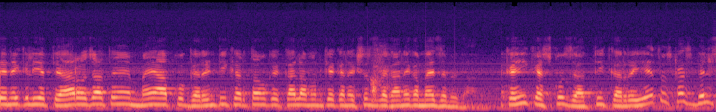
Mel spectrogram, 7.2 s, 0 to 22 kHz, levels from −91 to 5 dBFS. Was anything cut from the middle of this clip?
yes; 1 cut; at 5.0 s

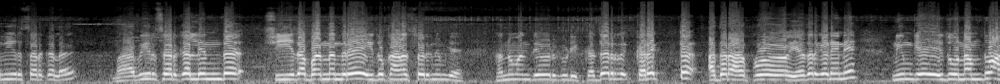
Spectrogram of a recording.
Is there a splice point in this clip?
no; 0 cuts

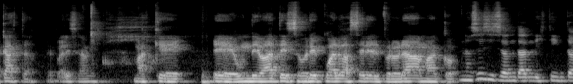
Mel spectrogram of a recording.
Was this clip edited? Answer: yes; 1 cut; at 4.5 s

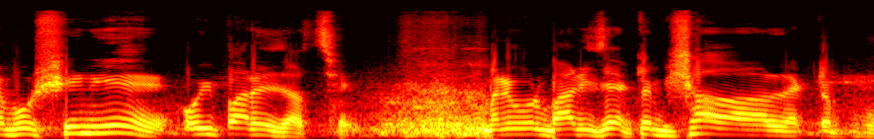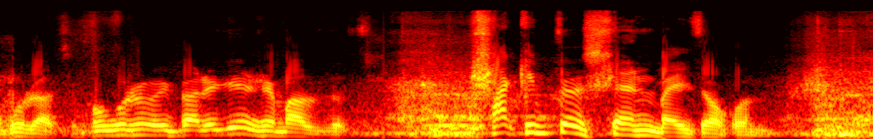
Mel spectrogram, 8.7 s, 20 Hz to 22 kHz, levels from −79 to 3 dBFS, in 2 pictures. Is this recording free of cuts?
no; 1 cut; at 6.3 s

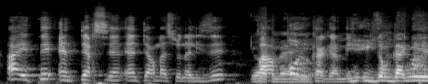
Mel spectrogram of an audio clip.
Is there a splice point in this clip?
no; 0 cuts

